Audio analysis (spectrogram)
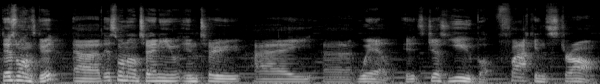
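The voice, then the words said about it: Put-on accent, not his best. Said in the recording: “This is not my best accent by far.”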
